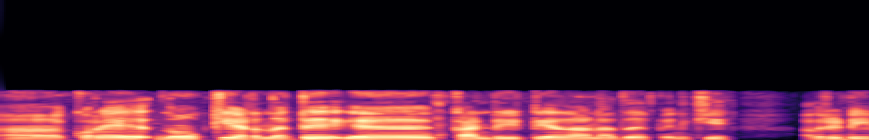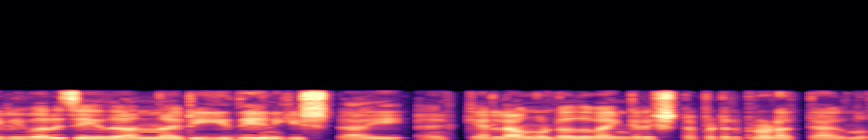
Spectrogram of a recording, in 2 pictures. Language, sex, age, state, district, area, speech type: Malayalam, female, 60+, Kerala, Wayanad, rural, spontaneous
